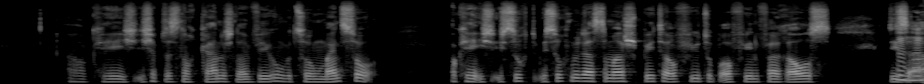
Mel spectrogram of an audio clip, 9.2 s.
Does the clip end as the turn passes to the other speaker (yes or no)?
yes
